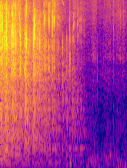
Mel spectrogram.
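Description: Eight dice tumble and clatter together in the board game Pukeapocalypse, a quick bright rattle of several quick hits that settles and fades within about a second.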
